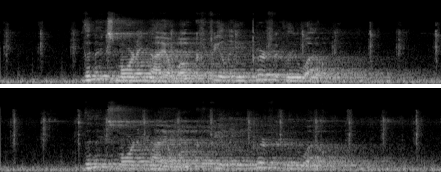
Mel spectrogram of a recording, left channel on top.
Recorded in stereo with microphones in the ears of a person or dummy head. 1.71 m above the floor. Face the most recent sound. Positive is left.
turn(degrees=65)  # may be behind; listen again after turning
